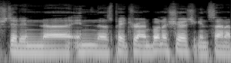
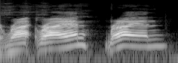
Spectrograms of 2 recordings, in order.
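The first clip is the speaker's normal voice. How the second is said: higher, rising mock call for help; 9 semitones higher, 5 dB louder, much slower than usual. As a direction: call the name through a locked door, pitch climbing. Acting locked-in coach calling for help.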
